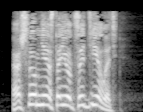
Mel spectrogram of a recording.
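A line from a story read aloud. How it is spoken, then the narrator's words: Musician snapping back. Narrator (Russian): огрызнулся цимбаларь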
